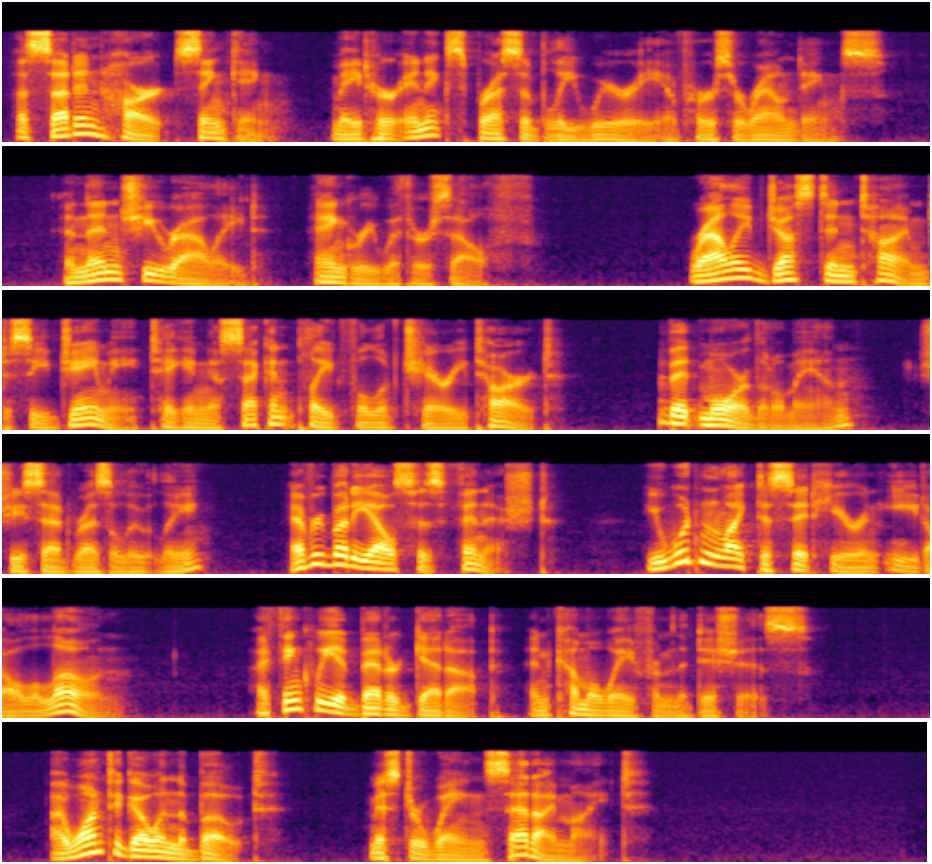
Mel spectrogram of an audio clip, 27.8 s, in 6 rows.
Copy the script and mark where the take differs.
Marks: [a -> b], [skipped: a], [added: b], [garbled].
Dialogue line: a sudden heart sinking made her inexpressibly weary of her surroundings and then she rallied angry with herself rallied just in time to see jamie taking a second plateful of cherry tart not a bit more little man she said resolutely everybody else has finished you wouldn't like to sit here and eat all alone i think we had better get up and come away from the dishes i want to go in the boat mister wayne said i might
a sudden heart sinking made her inexpressibly weary of her surroundings and then she rallied angry with herself rallied just in time to see jamie taking a second plateful of cherry tart [skipped: not] a bit more little man she said resolutely everybody else has finished you wouldn't like to sit here and eat all alone i think we had better get up and come away from the dishes i want to go in the boat mister wayne said i might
